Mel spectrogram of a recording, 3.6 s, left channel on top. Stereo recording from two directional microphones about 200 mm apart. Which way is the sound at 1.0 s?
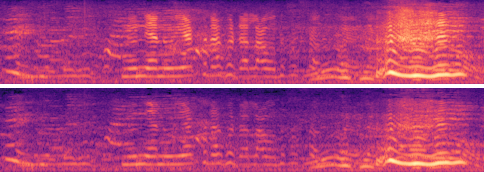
35° left (ahead or behind).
